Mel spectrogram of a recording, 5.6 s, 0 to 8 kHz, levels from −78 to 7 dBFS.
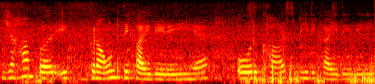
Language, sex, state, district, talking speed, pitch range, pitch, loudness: Hindi, female, Punjab, Pathankot, 160 wpm, 190-225 Hz, 215 Hz, -18 LUFS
